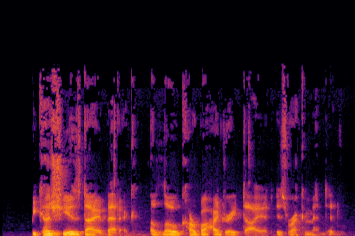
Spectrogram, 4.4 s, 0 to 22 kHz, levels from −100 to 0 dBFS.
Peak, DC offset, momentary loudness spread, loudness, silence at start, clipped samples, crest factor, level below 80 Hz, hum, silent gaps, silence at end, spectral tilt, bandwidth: -2 dBFS; under 0.1%; 15 LU; -20 LUFS; 0.4 s; under 0.1%; 20 dB; -56 dBFS; none; none; 0.25 s; -5.5 dB/octave; 16 kHz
